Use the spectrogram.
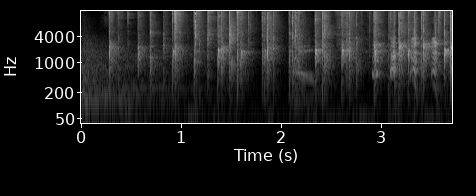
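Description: applause

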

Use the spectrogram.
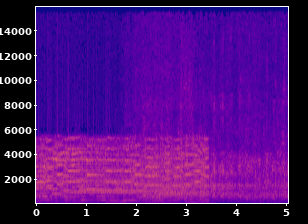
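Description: wrestling arena crowd cheering

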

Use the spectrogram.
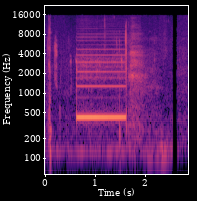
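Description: telephone call tone

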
